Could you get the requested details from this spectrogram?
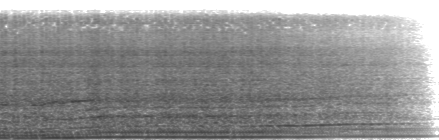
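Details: Freshly rebuilt Porsche engine with CIS fuel injection, first start after fuel distributor and warm-up regulator repair: settles into a smooth, steady idle with an even low thrum and no knocks; normal idle.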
